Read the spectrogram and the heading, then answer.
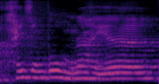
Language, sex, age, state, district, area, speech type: Bodo, female, 60+, Assam, Chirang, rural, spontaneous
